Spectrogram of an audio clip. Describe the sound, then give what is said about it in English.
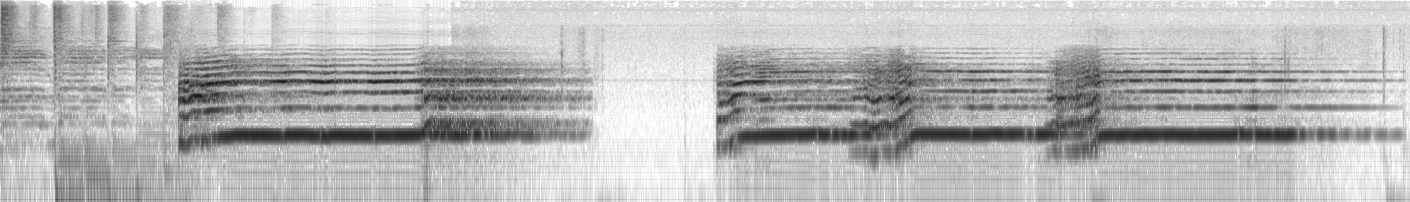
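Two shofar blasts sounded for Rosh Hashanah ring out as long, loud, reedy horn tones separated by a short silence, the second with upward warbling breaks in pitch, preceded by a brief noisy burst. “That is the sound of the shofar blast.”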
